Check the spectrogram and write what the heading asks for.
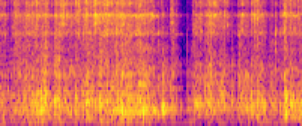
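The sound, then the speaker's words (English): Steady rattling and shuffling of many small paper entry slips being mixed in a metal popcorn tin for a prize drawing. It is a continuous clattering churn with no voices. “it's a popcorn, popcorn can. And Pop- he's mixing them all. Mix them all up.”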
